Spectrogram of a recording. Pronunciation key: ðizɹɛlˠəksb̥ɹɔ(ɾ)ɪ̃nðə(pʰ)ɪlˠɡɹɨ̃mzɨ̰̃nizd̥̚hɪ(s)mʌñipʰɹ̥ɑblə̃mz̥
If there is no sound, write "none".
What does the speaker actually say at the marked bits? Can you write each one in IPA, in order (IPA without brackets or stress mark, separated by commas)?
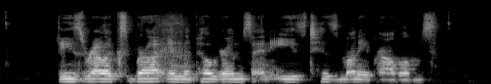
ɾ, pʰ, z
